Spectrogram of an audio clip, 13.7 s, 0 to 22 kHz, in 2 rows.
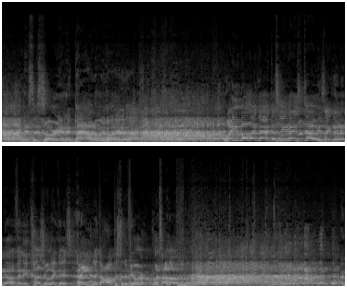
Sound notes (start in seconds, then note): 2.9 audience laughing; 10.8 audience laughing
